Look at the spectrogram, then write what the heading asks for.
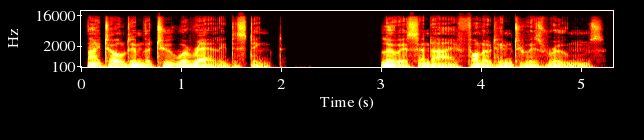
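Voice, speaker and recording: A man narrating a scripted first-person detective story in a measured, literary, brooding manner. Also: rumbling low, expressive, dry recording, clean studio sound.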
